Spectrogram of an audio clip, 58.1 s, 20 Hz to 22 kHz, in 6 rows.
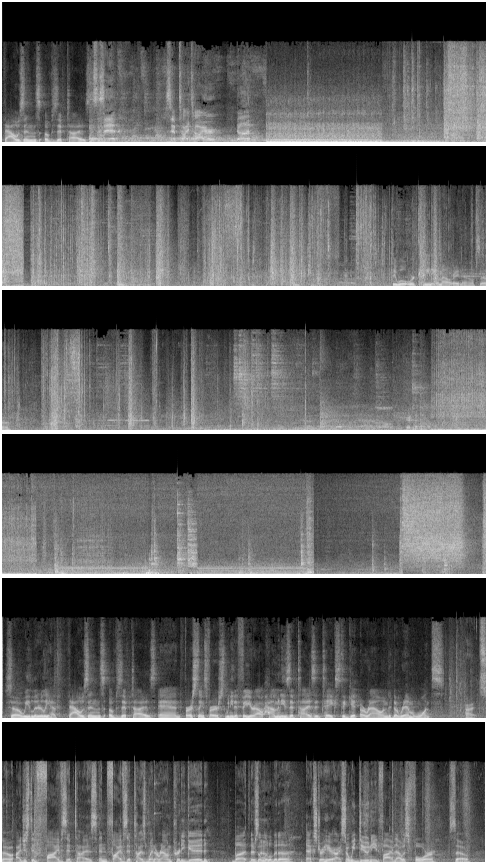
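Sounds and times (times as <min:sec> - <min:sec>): motor humming: 0:05.3 - 0:08.8, 0:28.0 - 0:35.3
plastic bags crinkling: 0:10.1 - 0:23.5, 0:47.6 - 0:48.4.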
